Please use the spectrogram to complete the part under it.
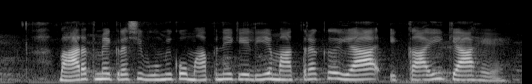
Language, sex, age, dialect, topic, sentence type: Hindi, female, 18-24, Kanauji Braj Bhasha, agriculture, question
